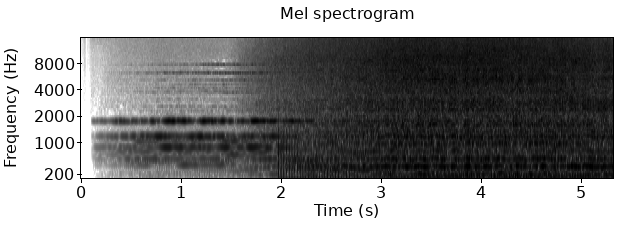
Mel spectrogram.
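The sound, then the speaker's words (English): An Asian giant hornet (murder hornet) buzzes, a steady droning whine that swells and then jumps to a louder, rougher, fuller buzz that continues without pause. No one speaks. “And we started by looking at murder hornets, or Asian giant hornets.”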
